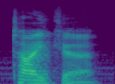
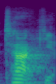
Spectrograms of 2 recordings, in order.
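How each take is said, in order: First: The first vowel sounds like the one in tie. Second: The first vowel sounds like the one in cat. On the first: The speaker calls it right. "That's it" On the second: The speaker calls it wrong. "I think I'm saying it wrong"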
